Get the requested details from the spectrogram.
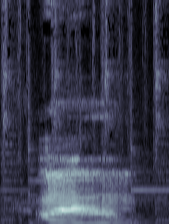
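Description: A tiger's roar: one drawn-out, moaning cry lasting just over a second, held at a steady, fairly deep pitch, loud against quiet, then fading away. No one speaks.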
